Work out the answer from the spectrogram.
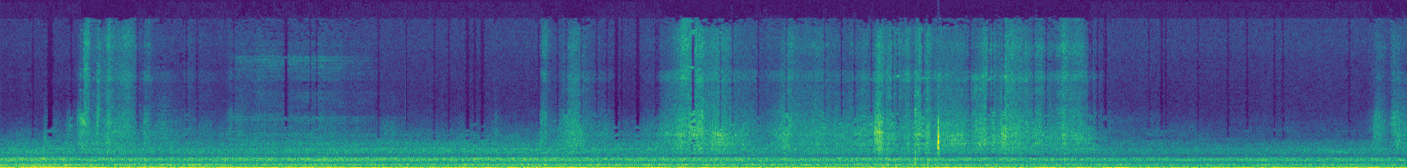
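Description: Low road and tyre rumble inside the cabin of a Kia Niro EV with no engine note, while the car slows under regenerative braking, with a few brief hisses in the middle.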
